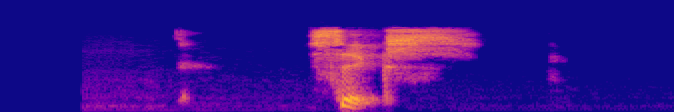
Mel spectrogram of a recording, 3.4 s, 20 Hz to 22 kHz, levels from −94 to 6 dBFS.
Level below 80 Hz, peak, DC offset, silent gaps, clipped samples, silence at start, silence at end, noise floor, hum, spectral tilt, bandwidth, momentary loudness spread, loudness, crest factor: -68 dBFS; 0 dBFS; under 0.1%; none; under 0.1%; 0.9 s; 1 s; -82 dBFS; none; 0 dB/octave; 8.6 kHz; 14 LU; -14 LUFS; 20 dB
